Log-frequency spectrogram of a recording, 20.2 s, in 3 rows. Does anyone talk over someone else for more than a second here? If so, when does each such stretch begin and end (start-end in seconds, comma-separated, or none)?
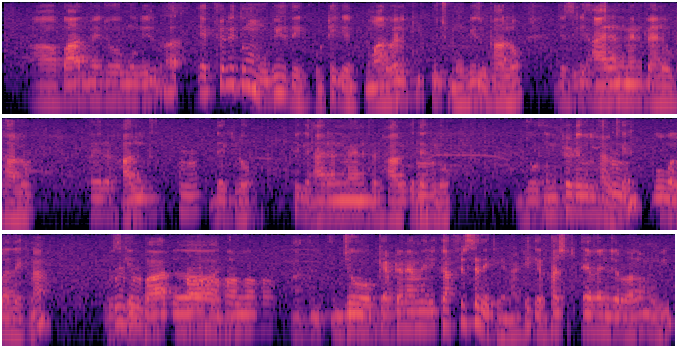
14.6-16.0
